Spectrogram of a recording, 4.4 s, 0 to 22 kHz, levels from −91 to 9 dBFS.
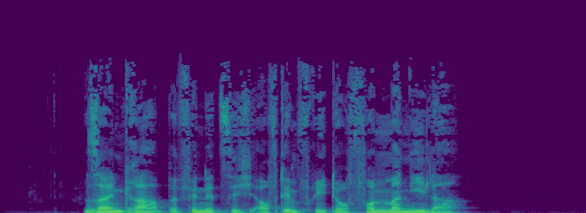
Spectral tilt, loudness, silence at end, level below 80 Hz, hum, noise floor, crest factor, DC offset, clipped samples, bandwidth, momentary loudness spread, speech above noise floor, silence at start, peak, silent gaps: -7 dB/octave; -22 LUFS; 0.95 s; -56 dBFS; none; -84 dBFS; 18 dB; under 0.1%; under 0.1%; 16 kHz; 8 LU; 63 dB; 0.65 s; -4 dBFS; none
